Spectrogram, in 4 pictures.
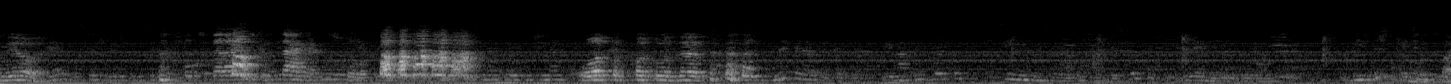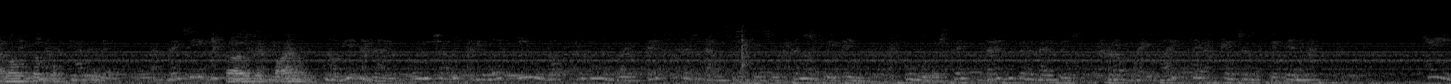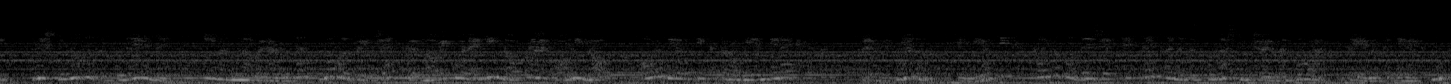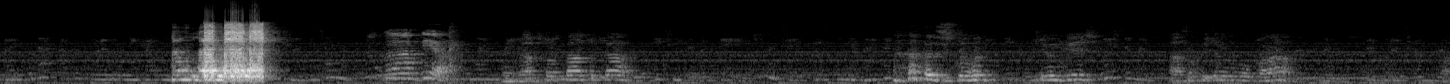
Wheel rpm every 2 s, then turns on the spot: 0, 0, 0, 0, 0, 0, 0, 0, 0, 0, 0, 0, 0, 0, 0, 0, 0, 0, 0, 0, 0, 0, 0, 0, 0, 0, 0, 0, 0.
none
